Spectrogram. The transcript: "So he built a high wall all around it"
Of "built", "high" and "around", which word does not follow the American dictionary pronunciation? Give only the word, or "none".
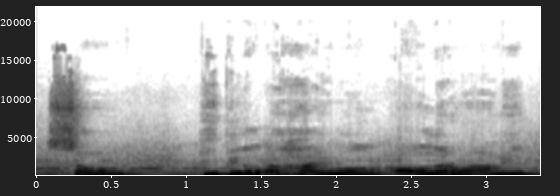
built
